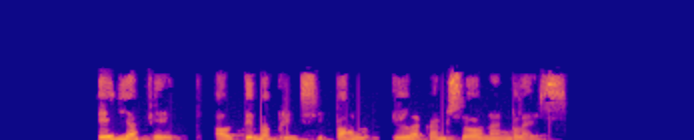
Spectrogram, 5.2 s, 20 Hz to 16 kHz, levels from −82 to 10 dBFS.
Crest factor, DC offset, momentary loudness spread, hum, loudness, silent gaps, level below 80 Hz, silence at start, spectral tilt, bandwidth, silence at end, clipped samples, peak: 18 dB; under 0.1%; 8 LU; none; -18 LUFS; 1.53-1.61 s, 2.86-2.94 s; -56 dBFS; 0.75 s; -3.5 dB/octave; 8.4 kHz; 0.95 s; under 0.1%; -2 dBFS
